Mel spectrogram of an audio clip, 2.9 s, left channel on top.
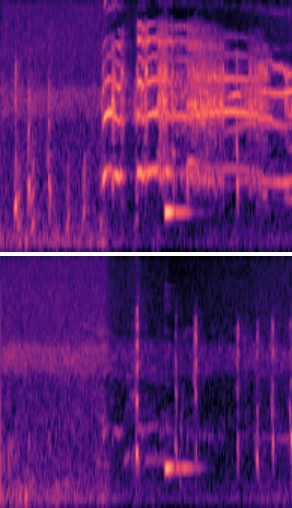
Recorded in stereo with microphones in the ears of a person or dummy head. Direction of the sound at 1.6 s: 30° left (ahead or behind).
